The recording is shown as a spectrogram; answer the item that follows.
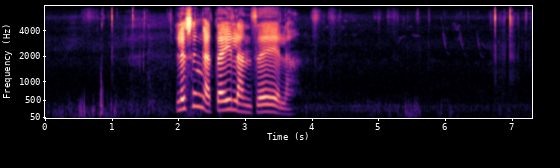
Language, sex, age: Tsonga, female, 20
